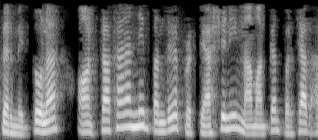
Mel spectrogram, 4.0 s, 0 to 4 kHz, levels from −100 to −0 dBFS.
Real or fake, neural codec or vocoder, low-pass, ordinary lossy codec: fake; codec, 16 kHz, 0.5 kbps, X-Codec, WavLM features, trained on Multilingual LibriSpeech; 3.6 kHz; MP3, 24 kbps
